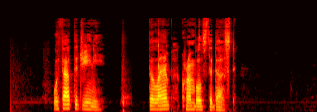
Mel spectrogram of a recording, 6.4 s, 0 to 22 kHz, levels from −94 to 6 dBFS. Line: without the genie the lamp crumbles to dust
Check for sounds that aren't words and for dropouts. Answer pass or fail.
fail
